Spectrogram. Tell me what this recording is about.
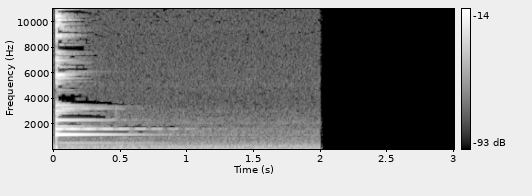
Megabottle - 23 - Audio - Audio 23
Various hits of a stainless steel drinking bottle half filled with water, some clumsier than others.
bottle, hit, ring, steel, ting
